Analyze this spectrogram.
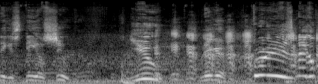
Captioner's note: laughing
